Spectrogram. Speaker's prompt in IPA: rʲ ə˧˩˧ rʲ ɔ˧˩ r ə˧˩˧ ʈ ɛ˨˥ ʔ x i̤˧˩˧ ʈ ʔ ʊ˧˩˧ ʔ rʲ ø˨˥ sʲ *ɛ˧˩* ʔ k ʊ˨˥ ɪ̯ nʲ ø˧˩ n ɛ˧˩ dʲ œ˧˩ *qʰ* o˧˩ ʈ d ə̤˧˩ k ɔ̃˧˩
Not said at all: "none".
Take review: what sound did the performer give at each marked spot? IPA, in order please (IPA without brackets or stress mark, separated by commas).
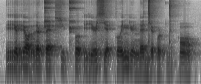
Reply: ɛ˧˩˧, ʔ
